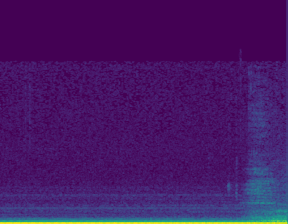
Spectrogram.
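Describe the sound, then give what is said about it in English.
An air fryer runs with a steady low-pitched hum and layered tonal overtones, holding constant throughout, with a slight rise in breathy noise near the end and no talking. “And here it goes. It's got a nice hum.”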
